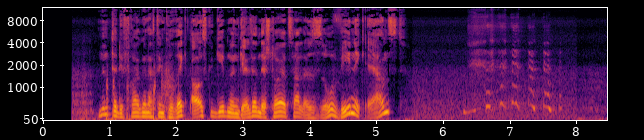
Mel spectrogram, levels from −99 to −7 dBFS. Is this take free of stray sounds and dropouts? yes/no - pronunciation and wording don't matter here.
no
